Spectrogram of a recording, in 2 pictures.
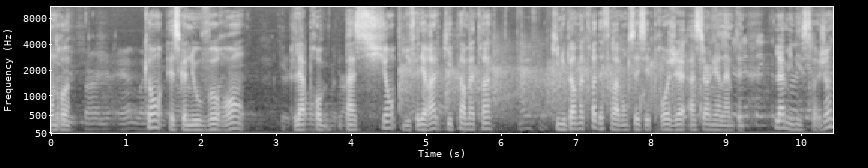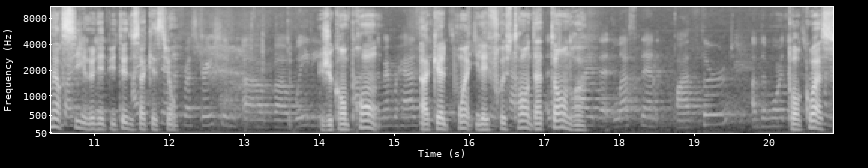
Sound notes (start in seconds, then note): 9.0 applause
